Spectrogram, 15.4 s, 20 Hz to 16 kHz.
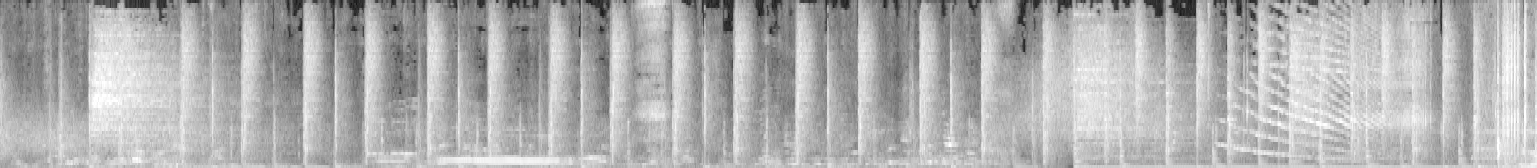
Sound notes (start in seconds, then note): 4.0 group awing; 6.2 cameraperson sniffling; 8.1 joyful holiday music; 12.0 door creaks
